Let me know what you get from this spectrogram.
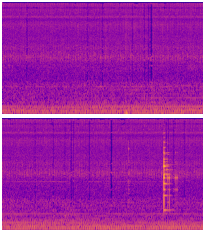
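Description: Steady low background rumble, with a soft thump about two and a half seconds in and one short, sharp high call or click from a bird at the feeding plate near the end.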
